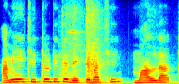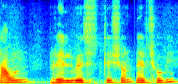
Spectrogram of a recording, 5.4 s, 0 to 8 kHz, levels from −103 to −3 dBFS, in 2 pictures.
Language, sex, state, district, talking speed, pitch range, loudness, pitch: Bengali, male, West Bengal, Malda, 110 wpm, 180-230 Hz, -16 LUFS, 200 Hz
